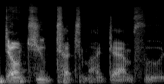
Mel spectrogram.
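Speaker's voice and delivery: put-on proud man voice. Imitating a one-handed man refusing help with his steak: imitating a prideful man. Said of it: "his prideful".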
